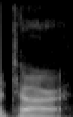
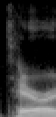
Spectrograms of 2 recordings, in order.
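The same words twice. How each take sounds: First: Tara with AH in the first syllable; open-vowel variant. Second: Tara with AIR in the first syllable; first-vowel variant. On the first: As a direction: say Tara like TAR-uh. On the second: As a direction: say Tara to rhyme with Sarah. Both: Shown as a demonstration. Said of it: "Is it Tara or Tara?".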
